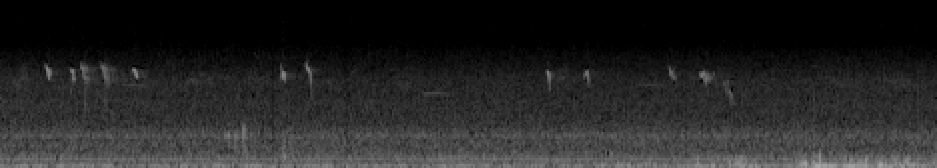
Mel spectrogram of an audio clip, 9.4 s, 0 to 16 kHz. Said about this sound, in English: Bird 4-3 coaxing the juvenile in with soft flight calls. Sound a little bit strange.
